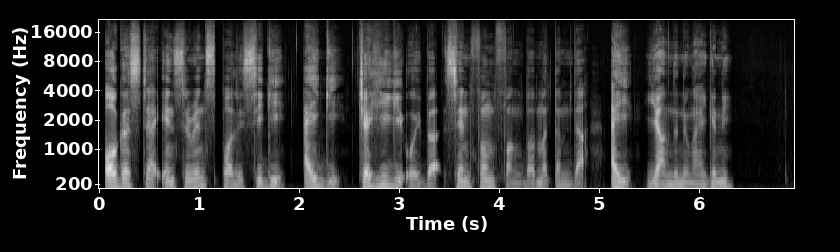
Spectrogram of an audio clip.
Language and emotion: Manipuri, happy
